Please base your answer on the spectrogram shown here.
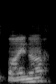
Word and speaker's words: Weinacht: on good authority that the pro correct pronunciation is v as in the wine that you drink at night uh for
